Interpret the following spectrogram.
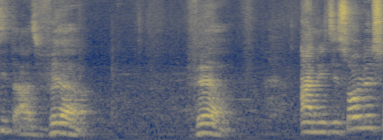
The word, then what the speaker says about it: vel: So vel, that's what we call it. So this is when two or more propositions are joined by or vel.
